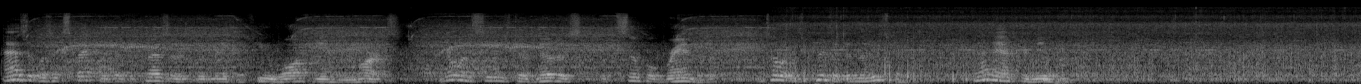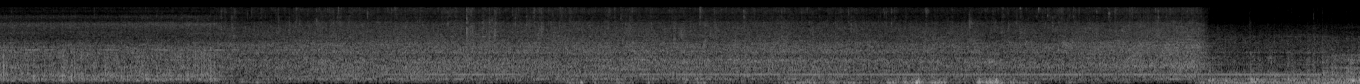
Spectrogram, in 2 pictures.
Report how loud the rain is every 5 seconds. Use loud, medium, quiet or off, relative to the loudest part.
medium, loud, loud, loud, loud, loud.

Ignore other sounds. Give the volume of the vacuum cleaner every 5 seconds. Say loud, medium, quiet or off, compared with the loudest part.
loud, loud, medium, medium, medium, medium.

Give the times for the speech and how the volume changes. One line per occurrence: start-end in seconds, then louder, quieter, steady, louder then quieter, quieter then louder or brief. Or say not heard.
0.0-10.7 steady.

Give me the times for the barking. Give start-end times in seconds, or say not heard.
not heard.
